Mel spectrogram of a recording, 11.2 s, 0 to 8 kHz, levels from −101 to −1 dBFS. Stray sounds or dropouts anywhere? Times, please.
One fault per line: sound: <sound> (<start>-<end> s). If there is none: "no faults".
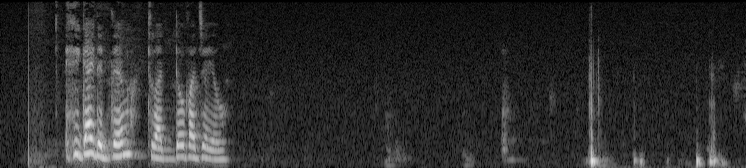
no faults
